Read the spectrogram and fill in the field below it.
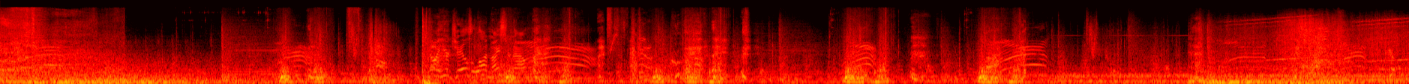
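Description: Electric zaps and blasts crackle and boom during a fight.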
